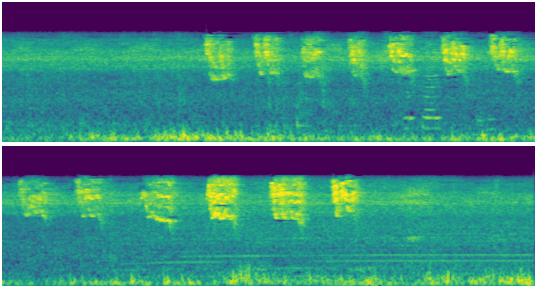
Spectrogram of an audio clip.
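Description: A bird giving a quick series of about a dozen harsh, high calls, two or three a second, that stop before the end. Low rumble of the phone being handled runs underneath.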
